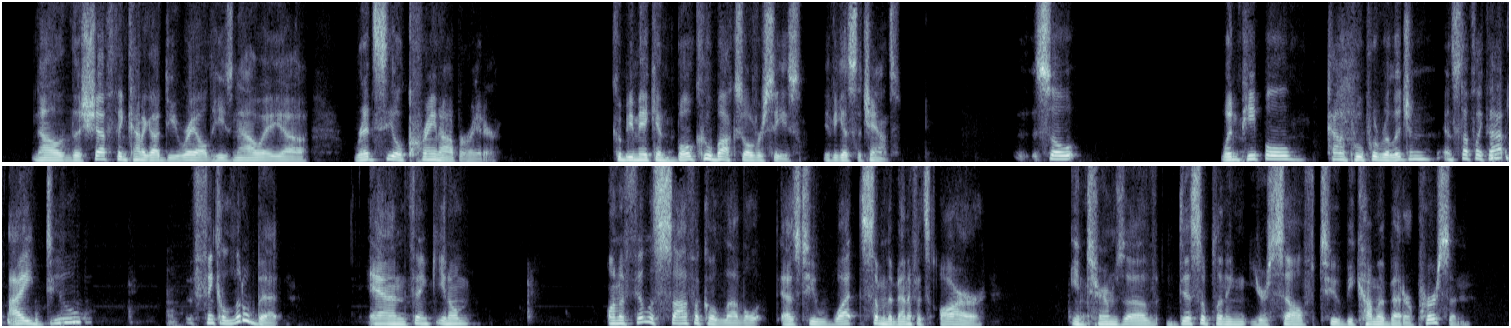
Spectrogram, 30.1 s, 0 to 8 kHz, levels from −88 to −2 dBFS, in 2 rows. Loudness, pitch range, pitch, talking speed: -19 LUFS, 115-155 Hz, 130 Hz, 140 wpm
